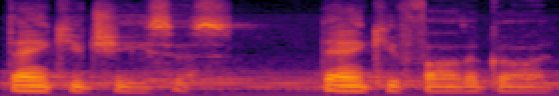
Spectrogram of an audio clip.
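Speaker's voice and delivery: soft, hushed prayer; quiet thanks to God. Real, not acted. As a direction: pray softly and unhurriedly, almost under your breath at the end.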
